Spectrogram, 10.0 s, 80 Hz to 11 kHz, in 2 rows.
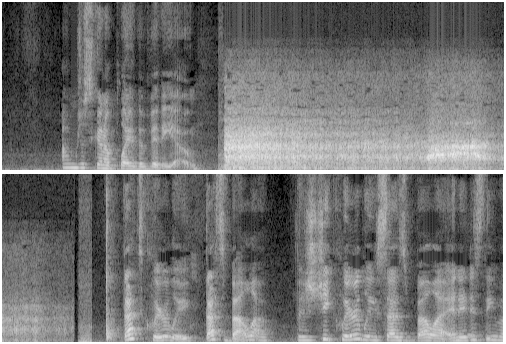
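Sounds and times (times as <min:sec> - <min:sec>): steady hiss: 0:02.2 - 0:05.8
faint woman screaming: 0:04.2 - 0:05.1.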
